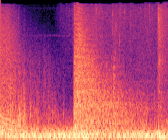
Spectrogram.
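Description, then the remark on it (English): A heavy, booming gunshot bursts out suddenly and rings on, with a second sharp crack a moment later, all over a constant low rumble; a woman has been shot, in a scene from the film Last House on the Left. No one speaks. “Did you hear that? Mary! She's been shot.”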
